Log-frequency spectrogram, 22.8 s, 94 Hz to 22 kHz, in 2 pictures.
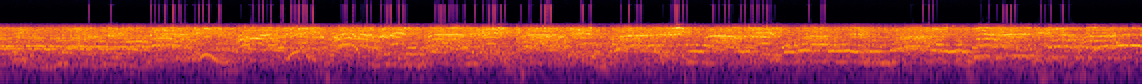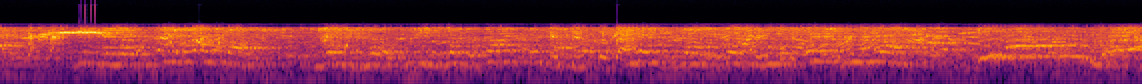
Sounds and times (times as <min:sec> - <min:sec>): Inside, large room or hall: 0:00.0 - 0:22.8
Singing: 0:00.0 - 0:22.8
Speech: 0:12.4 - 0:22.8.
